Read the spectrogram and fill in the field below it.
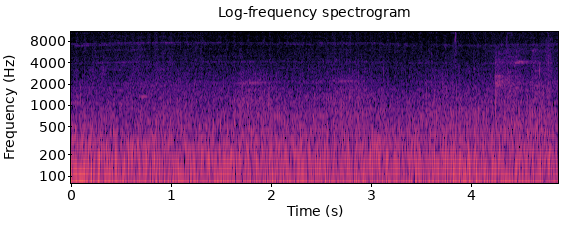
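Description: A helicopter in the Fortnite video game gives a loud, steady whirring roar with a constant broadband rush that never lets up, and no one speaks over it.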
